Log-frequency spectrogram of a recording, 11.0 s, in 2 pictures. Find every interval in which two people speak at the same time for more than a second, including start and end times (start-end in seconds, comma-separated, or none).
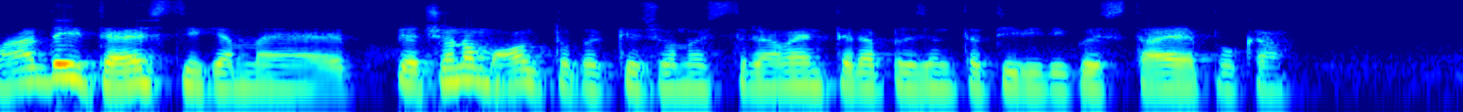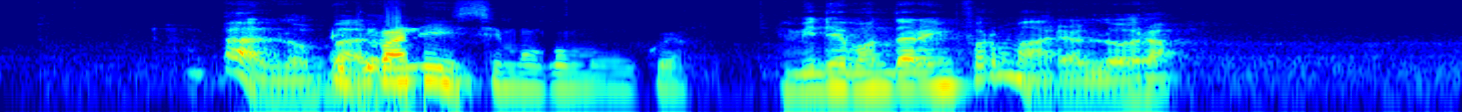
none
